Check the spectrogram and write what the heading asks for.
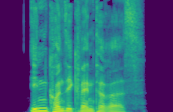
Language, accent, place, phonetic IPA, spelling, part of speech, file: German, Germany, Berlin, [ˈɪnkɔnzeˌkvɛntəʁəs], inkonsequenteres, adjective, De-inkonsequenteres.ogg
- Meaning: strong/mixed nominative/accusative neuter singular comparative degree of inkonsequent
